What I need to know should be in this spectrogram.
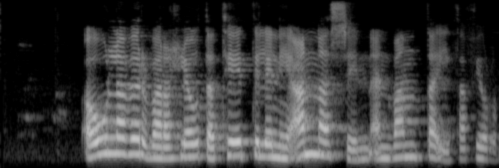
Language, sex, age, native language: Icelandic, female, 30-39, Icelandic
